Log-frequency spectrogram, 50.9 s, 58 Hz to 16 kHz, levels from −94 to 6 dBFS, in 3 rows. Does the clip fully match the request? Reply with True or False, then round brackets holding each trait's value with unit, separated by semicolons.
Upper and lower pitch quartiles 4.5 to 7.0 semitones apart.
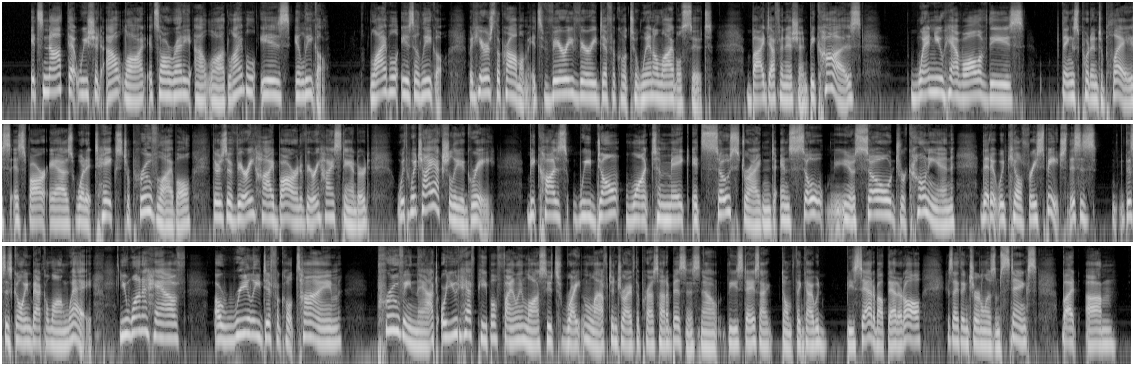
True (4.8 semitones)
